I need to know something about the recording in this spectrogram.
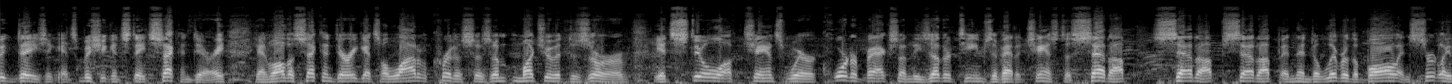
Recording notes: broadcasting from just outside Spartan Stadium.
